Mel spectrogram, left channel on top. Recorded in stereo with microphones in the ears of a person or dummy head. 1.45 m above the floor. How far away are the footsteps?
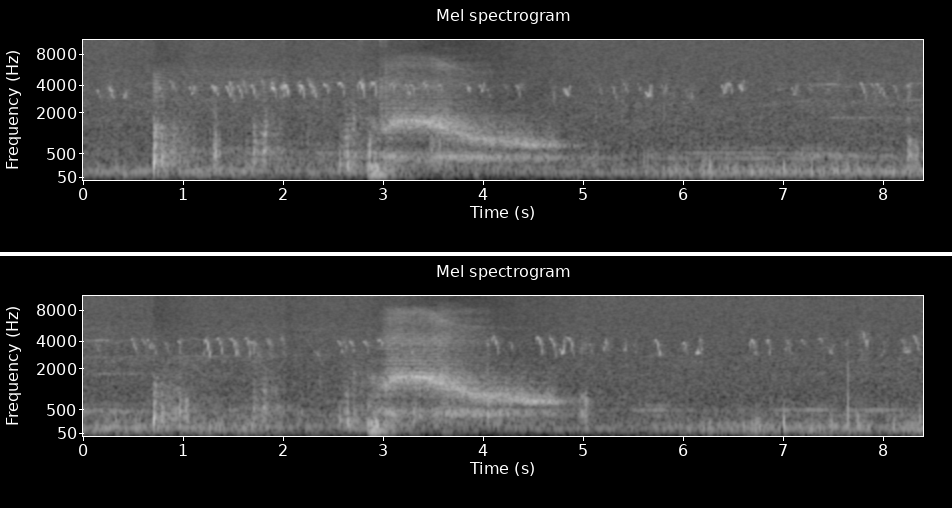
About 3.5 m.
